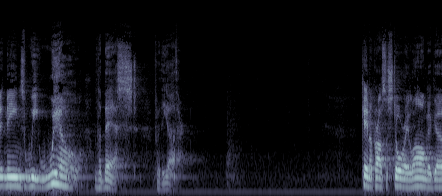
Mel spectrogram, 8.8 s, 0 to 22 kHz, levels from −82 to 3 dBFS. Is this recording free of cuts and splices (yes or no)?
yes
